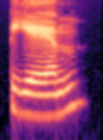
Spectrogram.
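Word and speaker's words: 点: Nah, itu bacanya tien.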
